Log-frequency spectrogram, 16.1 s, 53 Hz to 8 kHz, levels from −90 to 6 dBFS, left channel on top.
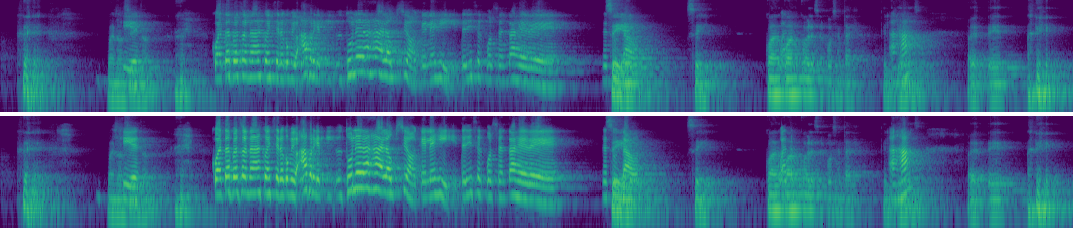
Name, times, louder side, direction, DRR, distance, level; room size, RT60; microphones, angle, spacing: voice 1, 0.3-0.9 1.6-2.3 2.6-2.8 9.1-9.5 10.3-10.6 11.5-12.8 13.3-13.7 14.5-15.0 15.4-15.7, left 1 dB, 5° left, 2 dB, 1.1 m, -30 dB
voice 2, 3.2-8.4 9.0-9.6 11.7-11.8 13.4-13.7, right 6 dB, 85° right, 12 dB, 0.5 m, -23 dB
9.9 x 6.8 x 7.6 m, 1.2 s
head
